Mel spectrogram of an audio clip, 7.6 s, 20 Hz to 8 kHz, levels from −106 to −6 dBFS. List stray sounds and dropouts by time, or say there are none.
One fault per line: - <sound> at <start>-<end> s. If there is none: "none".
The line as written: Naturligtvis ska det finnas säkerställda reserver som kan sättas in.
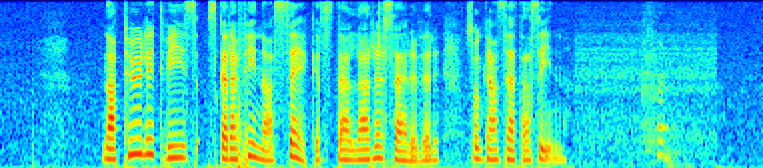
- laugh at 6.3-7.0 s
